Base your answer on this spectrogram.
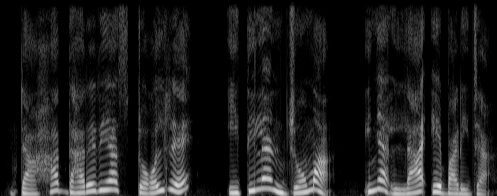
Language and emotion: Santali, disgusted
